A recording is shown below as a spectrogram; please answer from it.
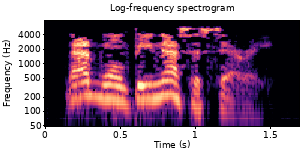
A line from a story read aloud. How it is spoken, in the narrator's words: a male voice said firmly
